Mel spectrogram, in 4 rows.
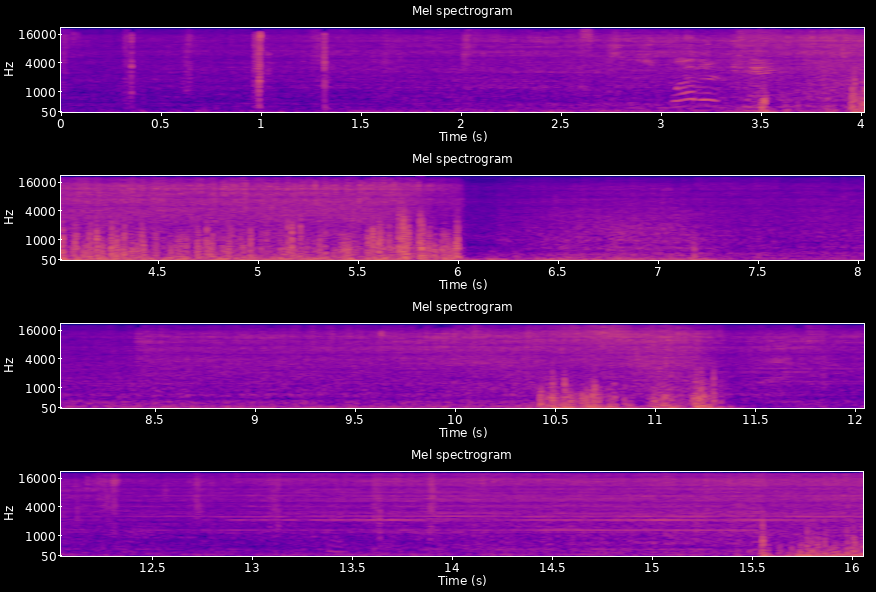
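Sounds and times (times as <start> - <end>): air conditioner low hum: 0.0 - 16.0
loud rushing noise: 2.4 - 11.8.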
